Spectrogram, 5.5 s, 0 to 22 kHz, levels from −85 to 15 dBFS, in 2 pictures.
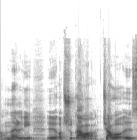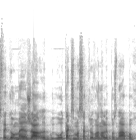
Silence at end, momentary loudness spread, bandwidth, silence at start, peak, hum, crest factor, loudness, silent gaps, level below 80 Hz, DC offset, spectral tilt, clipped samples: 0 s; 10 LU; 17 kHz; 0 s; 0 dBFS; none; 16 dB; -16 LUFS; none; -58 dBFS; under 0.1%; -4 dB/octave; under 0.1%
